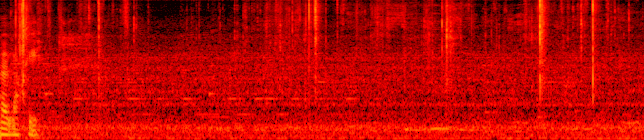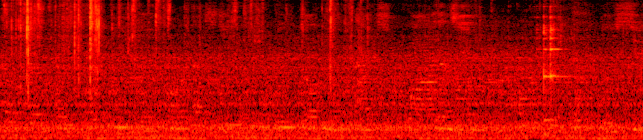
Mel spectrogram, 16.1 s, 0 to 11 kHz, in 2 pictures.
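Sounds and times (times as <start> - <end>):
scissors snipping stems: 0.1 - 1.7, 3.3 - 10.2.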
